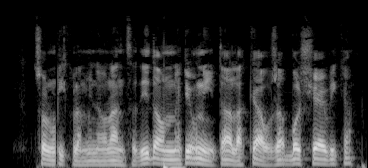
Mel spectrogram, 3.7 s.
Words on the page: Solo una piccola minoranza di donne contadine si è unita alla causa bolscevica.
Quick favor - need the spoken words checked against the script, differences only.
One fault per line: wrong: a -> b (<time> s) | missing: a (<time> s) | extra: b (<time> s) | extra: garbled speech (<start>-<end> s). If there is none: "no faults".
missing: una (0.5 s)
missing: contadine si (1.8 s)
